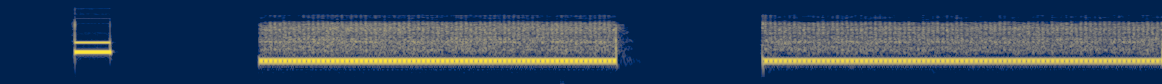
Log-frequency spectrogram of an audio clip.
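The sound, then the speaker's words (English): A short electronic beep, then a cell phone's ringback tone: two long, steady buzzing rings separated by a pause, clear with no voices. “Use my cell phone. His number is on there. Find his name and press the button.”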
